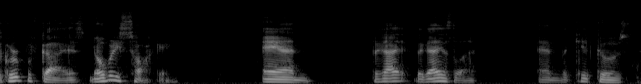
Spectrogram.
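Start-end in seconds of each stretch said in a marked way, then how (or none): none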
